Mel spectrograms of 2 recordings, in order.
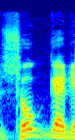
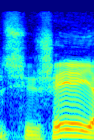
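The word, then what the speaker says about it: Suger: Selle täiuslikuks väljenduseks on kahtlemata Abte Sugeri, vahel kirjutatakse see ühe giiga, vahel kahe giiga Sugger, siis hääldatakse seda küll Sugger ja küll Sügee ja kuidas tahes, ükskõik.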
